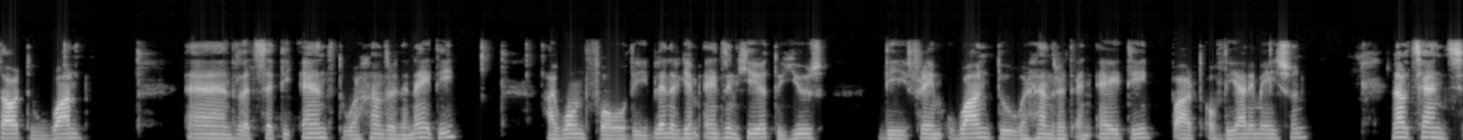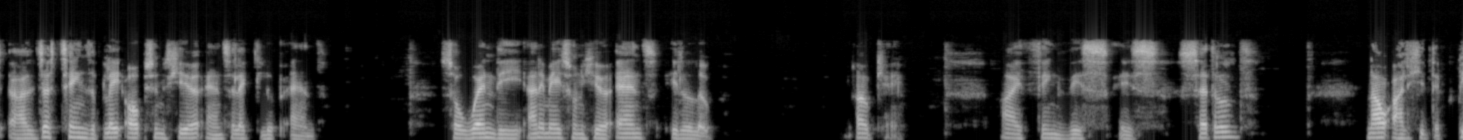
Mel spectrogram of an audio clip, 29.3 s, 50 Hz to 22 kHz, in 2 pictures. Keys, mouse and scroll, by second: 2.5-4.3 drag, 15.5-17.4 drag, 24.7-27.4 drag, 29.2 p.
